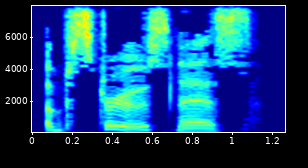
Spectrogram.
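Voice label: "abstruseness", English, British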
